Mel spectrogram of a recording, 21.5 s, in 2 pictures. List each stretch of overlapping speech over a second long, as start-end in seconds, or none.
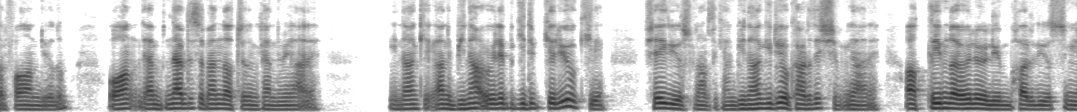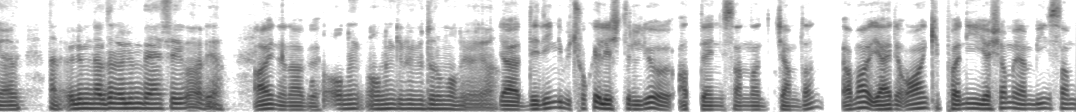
none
